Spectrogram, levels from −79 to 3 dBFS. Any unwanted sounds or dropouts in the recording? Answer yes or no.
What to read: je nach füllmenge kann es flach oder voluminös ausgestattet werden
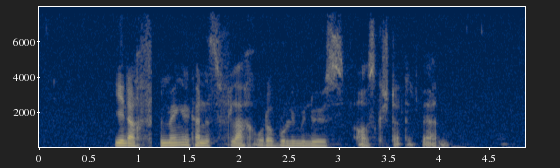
yes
